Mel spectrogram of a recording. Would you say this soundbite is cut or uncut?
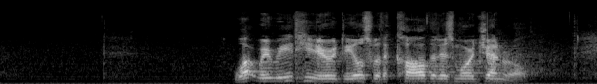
cut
